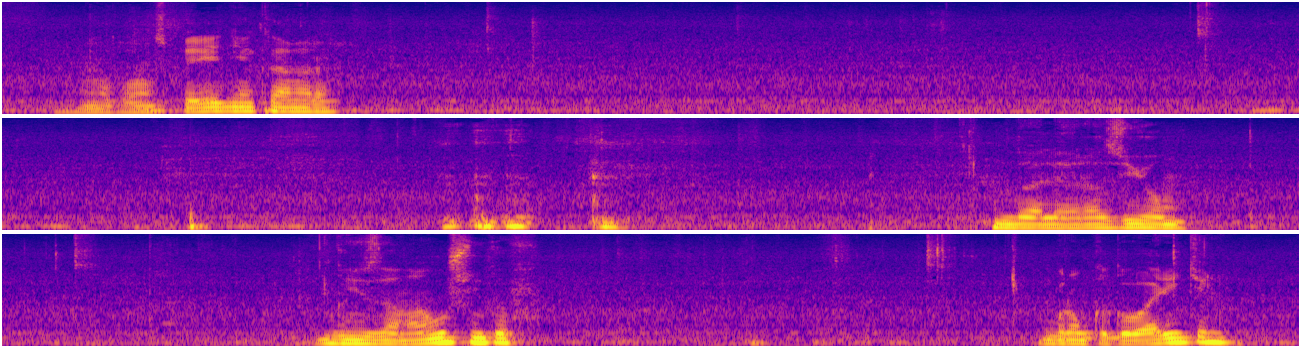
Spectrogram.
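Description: Small plastic and metal parts click softly as a phone is taken apart by hand.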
